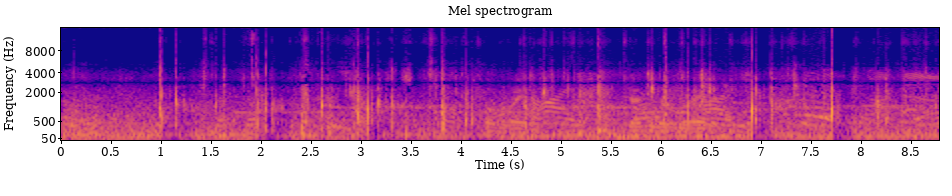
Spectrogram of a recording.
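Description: A ball smacks sharply off paddles and a wall outdoors.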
